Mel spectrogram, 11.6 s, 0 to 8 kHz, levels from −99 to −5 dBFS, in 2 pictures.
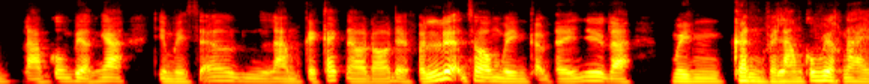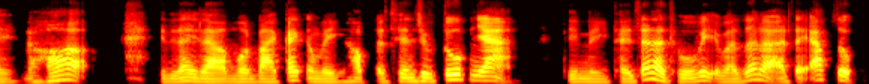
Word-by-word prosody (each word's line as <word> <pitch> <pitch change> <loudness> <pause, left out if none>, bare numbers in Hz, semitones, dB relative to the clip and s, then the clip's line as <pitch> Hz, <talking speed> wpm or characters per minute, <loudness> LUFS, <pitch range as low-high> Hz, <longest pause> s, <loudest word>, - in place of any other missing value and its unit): làm 105 -1 -3
công 130 +2 -5
việc 130 - 0
nha 130 +1 +1 0.2
thì 115 - -4
mình 105 -1 -5
sẽ 100 - -6 0.2
làm 110 -3 -5
cái - - -1
cách 155 -6 -1
nào 105 -1 -1
đó 100 +1 -2
để - - -3
huấn - - +2
luyện - - +8
cho 130 - +4
mình 110 -4 -1
cảm 100 - -7
thấy 105 +1 -2
như 145 +2 +1
là 105 -2 +2 0.3
mình 120 -3 -1
cần 130 -5 +3
phải 115 - -2
làm 115 0 +2
công 150 - +1
việc 145 -6 +5
này, 110 -4 -2
đó, - - +2 0.5
thì 115 -1 -8
đây 125 0 0
là 105 -2 +3
một 110 +1 -4
vài 105 0 +3
cách 155 +7 +1
mà 120 - -4
mình 105 -1 -5
học 115 +1 -3
ở - - -5
trên 130 +2 -3
YouTube 170 +7 +1
nha, 155 -1 +7 0.4
thì 115 - -7
mình 110 -1 -8
thấy 105 0 -5
rất - - +2
là - - +5
thú 120 0 -4
vị 155 - -1
và - - -4
rất - - -1
là, - - +5
ờ, - - +2
dễ - - +2
áp - - +4
dụng. 465 -2 +3
115 Hz, 290 wpm, -27 LUFS, 105-130 Hz, 0.5 s, luyện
